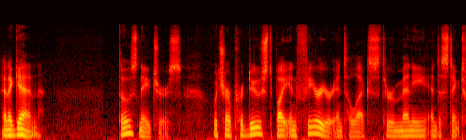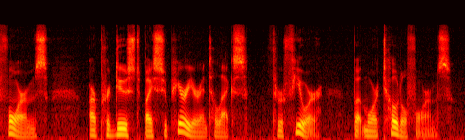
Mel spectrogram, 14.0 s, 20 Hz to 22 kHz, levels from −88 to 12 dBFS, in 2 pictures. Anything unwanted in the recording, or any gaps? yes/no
no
